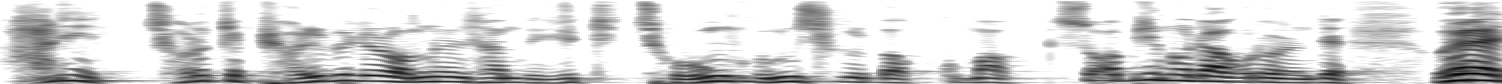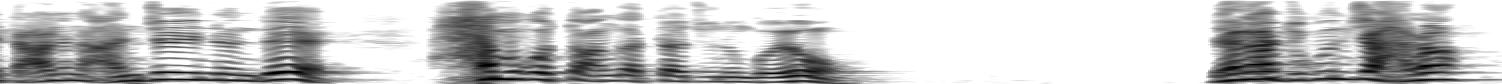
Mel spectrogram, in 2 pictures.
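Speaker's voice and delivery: acted grumble rising to a loud, high demand; indignant complaint. Congressman berating heaven's angel manager, acted indignant complaint. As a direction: play a self-important man building to mock outrage. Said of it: "막 따지는 거예요".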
